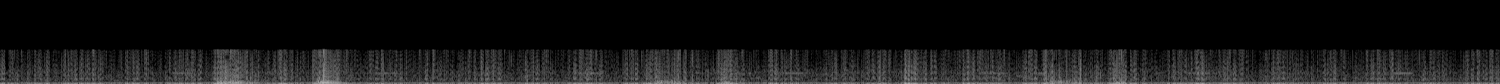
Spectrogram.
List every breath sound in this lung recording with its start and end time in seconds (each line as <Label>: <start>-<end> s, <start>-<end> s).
Inhalation: 2.09-2.52 s, 6.50-6.92 s, 10.41-10.88 s
Exhalation: 3.09-3.52 s, 7.19-7.49 s, 11.10-11.39 s
Wheeze: 3.09-3.52 s
Crackles: 6.50-6.92 s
